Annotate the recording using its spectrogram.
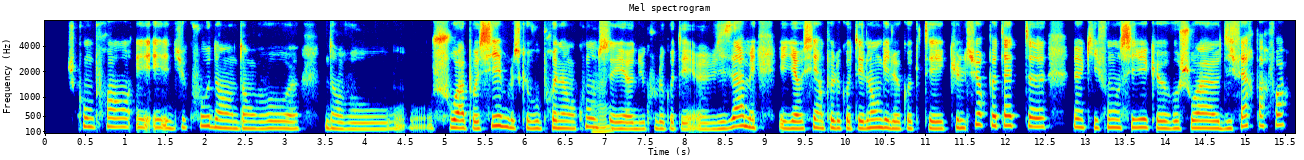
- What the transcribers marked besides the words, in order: static; "côté" said as "côcté"
- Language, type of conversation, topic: French, advice, Comment gérer des désaccords sur les projets de vie (enfants, déménagement, carrière) ?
